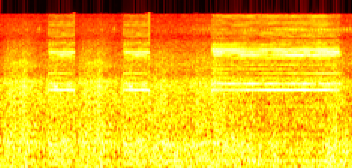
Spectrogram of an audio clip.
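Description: Motorcycle riding in city traffic: engine and wind noise on the helmet camera. A high tone sounds briefly twice, then holds for under a second near the end.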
